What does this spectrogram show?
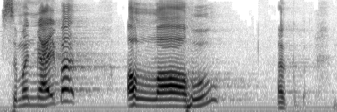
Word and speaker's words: اکبر: اللہ اکبر. بعض لوگ اکبر کی جگہ پر اکبار پڑھتے ہیں. کیا پڑھتے ہیں؟ یہ بھی غلط ہے.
